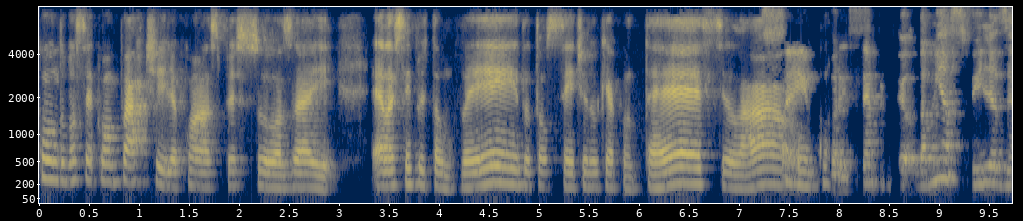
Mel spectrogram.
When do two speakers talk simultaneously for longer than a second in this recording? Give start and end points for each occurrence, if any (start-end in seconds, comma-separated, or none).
none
